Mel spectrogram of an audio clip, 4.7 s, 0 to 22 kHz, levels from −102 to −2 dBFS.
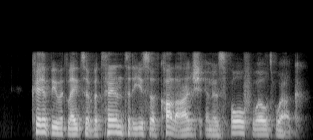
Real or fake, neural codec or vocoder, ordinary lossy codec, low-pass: fake; codec, 16 kHz, 0.8 kbps, ZipCodec; none; 5.4 kHz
